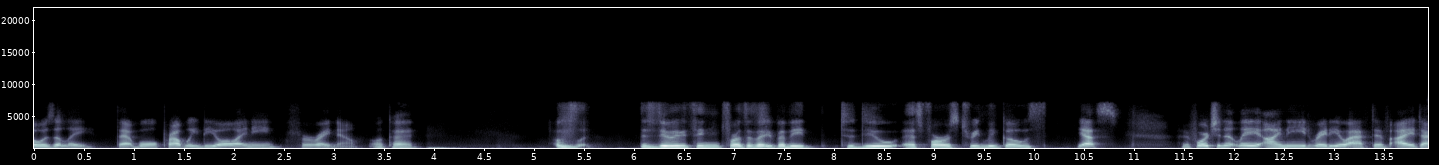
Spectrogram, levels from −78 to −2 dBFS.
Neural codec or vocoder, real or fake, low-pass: codec, 24 kHz, 0.9 kbps, WavTokenizer, large speech release; fake; 7.2 kHz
